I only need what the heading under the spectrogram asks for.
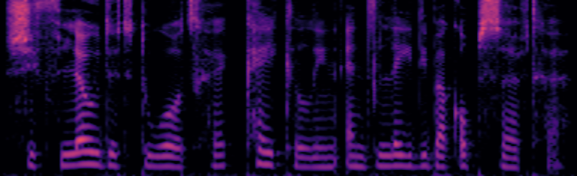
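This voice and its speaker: A woman's voice: lowish voice, steady tone, a little slow, darkish tone. A woman reading scripted fiction as an audiobook narrator.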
